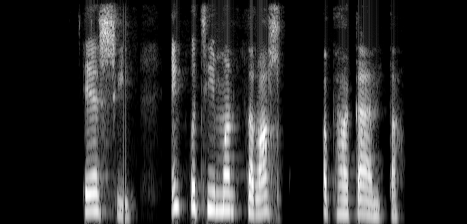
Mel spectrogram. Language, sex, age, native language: Icelandic, female, 30-39, Icelandic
